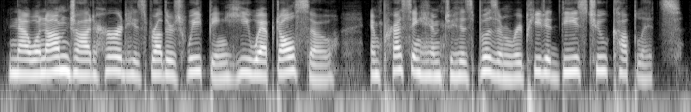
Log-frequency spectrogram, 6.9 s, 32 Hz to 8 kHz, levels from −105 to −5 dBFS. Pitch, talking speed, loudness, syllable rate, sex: 205 Hz, 175 wpm, -17 LUFS, 4.7 syllables/s, female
